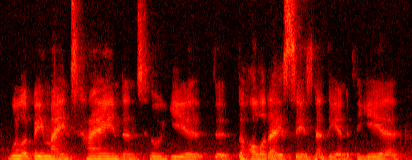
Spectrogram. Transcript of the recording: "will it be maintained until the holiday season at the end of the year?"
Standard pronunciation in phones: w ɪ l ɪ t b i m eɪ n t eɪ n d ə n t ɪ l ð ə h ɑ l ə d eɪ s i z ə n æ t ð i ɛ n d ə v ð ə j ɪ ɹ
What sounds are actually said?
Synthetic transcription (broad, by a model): w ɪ l ɪ t b i m eɪ n t eɪ n d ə n t ɪ l ð ə h ɑ l ə d eɪ s i z ə n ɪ t ð i ɛ n d ə v ð ə j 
